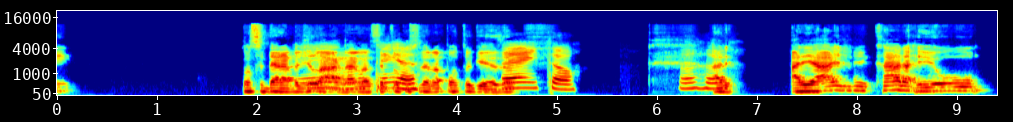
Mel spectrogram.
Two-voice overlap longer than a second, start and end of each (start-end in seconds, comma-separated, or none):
2.3-3.6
